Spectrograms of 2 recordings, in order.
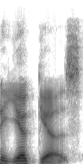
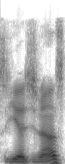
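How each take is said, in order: First: The middle cluster sounds like 'gy'. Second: The middle cluster sounds like 'jn'. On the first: The speaker calls it right. "these are called yagyas" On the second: The speaker calls it wrong. "it is not pronounced as yajnas"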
